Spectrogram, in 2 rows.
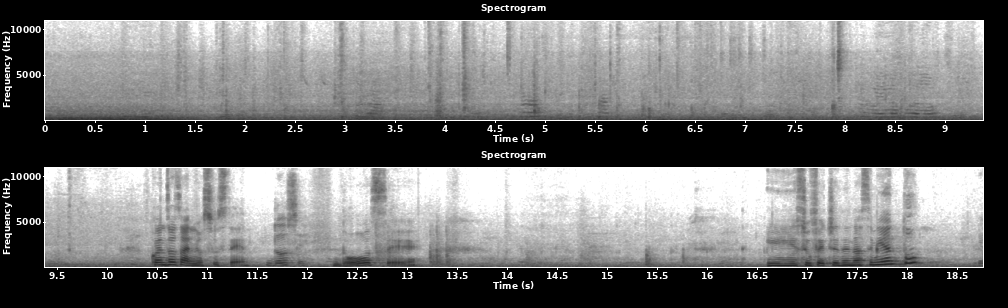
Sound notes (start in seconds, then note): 10.4 speaking in a foreign language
